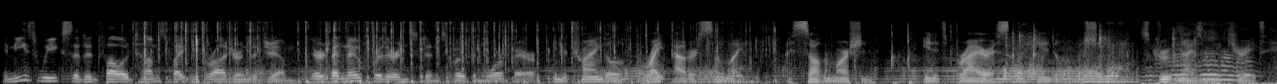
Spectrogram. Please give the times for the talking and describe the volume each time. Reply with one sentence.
You can hear the talking from 0.0 to 12.7 s, at a steady volume.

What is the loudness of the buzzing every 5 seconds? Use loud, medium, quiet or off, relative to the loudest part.
quiet, medium, loud.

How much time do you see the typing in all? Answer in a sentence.
You can hear the typing for 11 seconds altogether.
